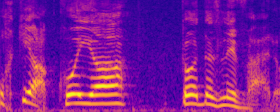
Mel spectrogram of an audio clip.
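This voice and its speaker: A woman's dark, mellow tone at a very slow pace. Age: 60s. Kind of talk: testimony.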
